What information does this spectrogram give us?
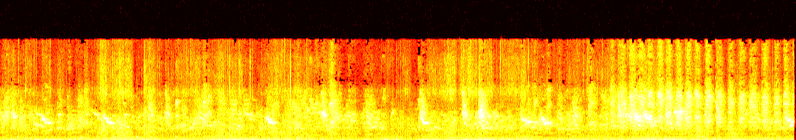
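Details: Common waxbill chicks only a few hours old give thin, high, scratchy squeaks in irregular bursts over a steady low hum and a faint background hiss.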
